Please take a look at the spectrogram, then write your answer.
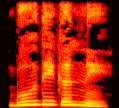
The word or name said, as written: ಬೂದಿಗನ್ನೆ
